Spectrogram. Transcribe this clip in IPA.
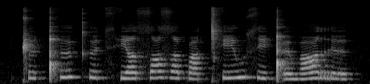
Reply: ǁ ɵ ǃʰ ɵ kʰ ɵ t͡sʰ e sˤ ə zˤ e p ɑ ǀʰ e w s e ǃʼ œ w ɑ r ə

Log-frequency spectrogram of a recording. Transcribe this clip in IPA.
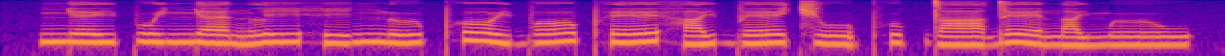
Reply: ɲ eː˧ j p u˧ j ɲ ɛː˧˩ n l iː˧ h iː˩˧ ŋ n ɯː˩˧ pʰ ɤː˥˨ j b ɤː˧˥ pʰ eː˧˥ h a˩˧ j b eː˧˥ t͡ɕ uː˧˩ pʰ u˧˥ p̚ d aː˩ d eː˥˨ n a˩ j m ɯː˩ w

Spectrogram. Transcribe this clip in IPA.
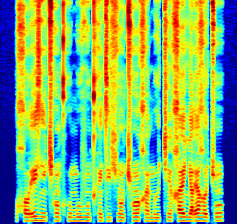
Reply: χ o ɾ e zʲ ẽ cʰ õ kʰ u m u v ũ kʰ ẽ tʲ ɯ ç õ cʰ õ χ ɛ̃ m ɯ c ĩ χ ɛ ʎ a ɾ ɛ ʁ ɯ c ũ

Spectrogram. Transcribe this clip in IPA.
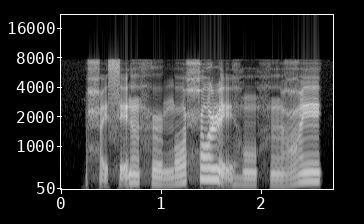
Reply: ħ ḛ˩ s ḛ˧ ɾ ə̃˩˧ h ə˞˩ ŋ ɔ˧˥ ħ ɔ˥ ɭ ḛ˩ ɦ ɔ̃˩ h ə̃˩ ʕ ẽ˥

